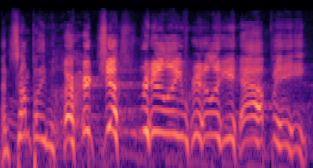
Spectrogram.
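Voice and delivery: very high, giddy happy voice; really happy. Shown as a demonstration. Demonstrating attitude to an audience, gleefully happy. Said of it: "now just add attitude".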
